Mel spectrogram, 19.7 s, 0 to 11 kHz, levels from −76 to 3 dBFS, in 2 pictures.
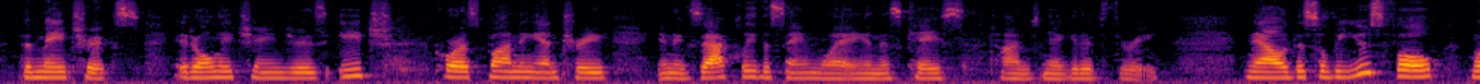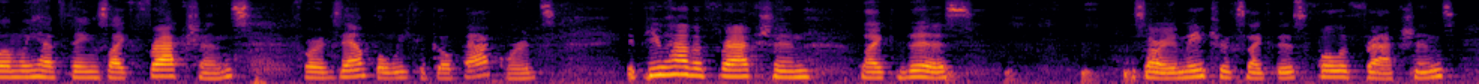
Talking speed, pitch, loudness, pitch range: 155 wpm, 185 Hz, -22 LUFS, 175-205 Hz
